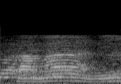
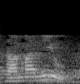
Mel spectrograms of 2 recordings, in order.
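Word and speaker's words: samani (ثماني): Ini samani gitu ya. Bukan samaniu, tapi samani. Samani talibatin.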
